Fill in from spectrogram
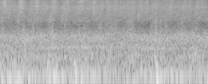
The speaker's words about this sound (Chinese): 可是那个车声有点吵。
